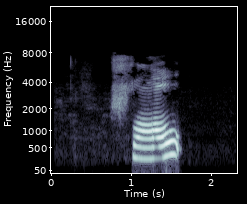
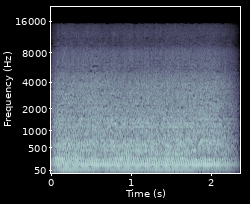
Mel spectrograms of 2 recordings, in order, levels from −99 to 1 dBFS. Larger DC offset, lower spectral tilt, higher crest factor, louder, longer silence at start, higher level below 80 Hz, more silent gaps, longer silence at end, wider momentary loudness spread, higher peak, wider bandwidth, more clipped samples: neither; second, -3.5 dB/octave vs -5 dB/octave; first, 16 dB vs 10 dB; first, -13 LUFS vs -22 LUFS; first, 0.8 s vs 0 s; second, -70 dBFS vs -36 dBFS; neither; first, 0.75 s vs 0 s; first, 24 LU vs 1 LU; first, -2 dBFS vs -10 dBFS; second, 7.6 kHz vs 15.5 kHz; neither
